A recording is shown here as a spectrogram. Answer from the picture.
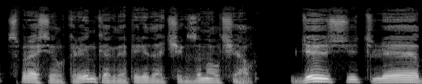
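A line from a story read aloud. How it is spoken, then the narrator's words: Sighing. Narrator (Russian): вздохнул Шеннон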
